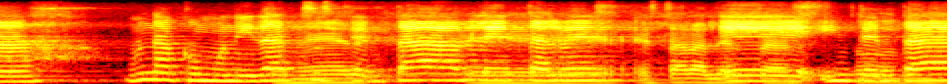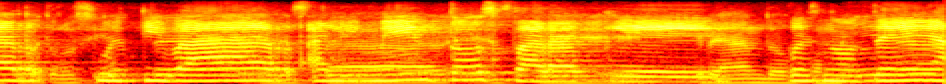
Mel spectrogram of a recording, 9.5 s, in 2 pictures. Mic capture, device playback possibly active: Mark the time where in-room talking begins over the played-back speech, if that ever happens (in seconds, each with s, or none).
1.3 s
